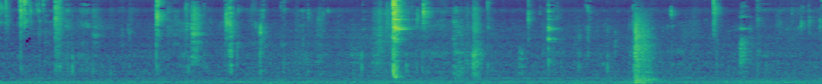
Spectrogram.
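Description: Small children eating instant fried noodles: quiet chewing, with plastic forks scraping and clicking against a ceramic plate. A sharp click comes about five seconds in, and a louder dull thump a few seconds later.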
